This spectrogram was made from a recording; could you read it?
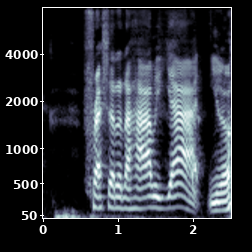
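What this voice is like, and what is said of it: Convincing put-on Boston accent. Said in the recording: “That was a good Boston accent ... That was spot on.”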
